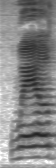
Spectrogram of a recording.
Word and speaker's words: whale: next one moose Goose whale tail the hard thing with the whale has got the silent h so sometimes it gets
